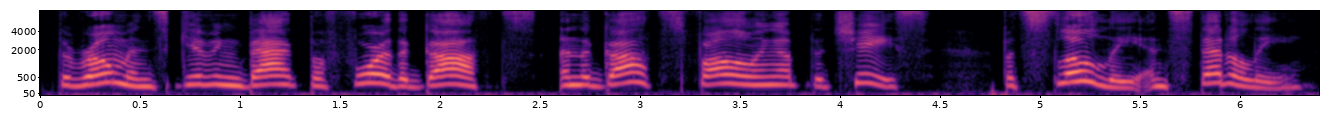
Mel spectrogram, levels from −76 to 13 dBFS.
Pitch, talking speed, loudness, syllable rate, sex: 255 Hz, 170 wpm, -18 LUFS, 5.1 syllables/s, female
